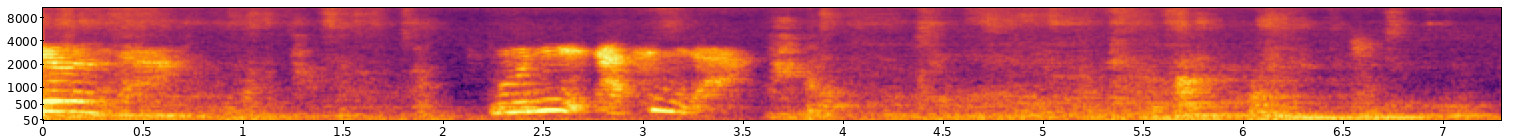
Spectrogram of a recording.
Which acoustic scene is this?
elevator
